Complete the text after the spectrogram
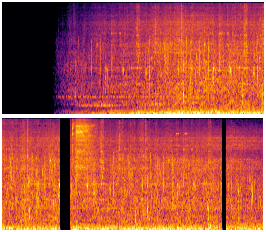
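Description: A deep electronic rumble swells up and roars steadily.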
